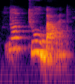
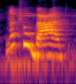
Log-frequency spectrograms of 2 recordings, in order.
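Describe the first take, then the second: First: It is said in a flat, downbeat tone. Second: It is said in a bright, upbeat tone. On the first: Things are bad but could be worse. "it means that things are pretty bad, but it could be worse" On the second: Things are going better than expected. "you are just happy and shocked that they are well"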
